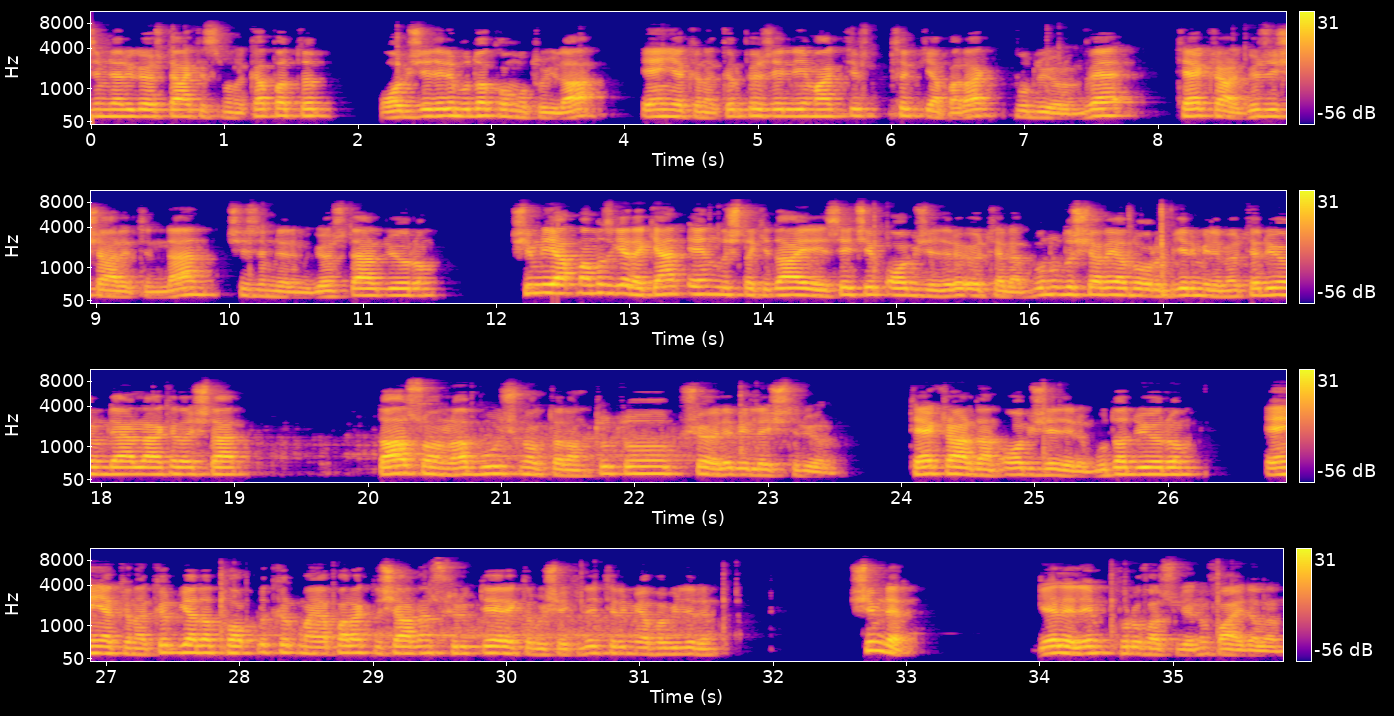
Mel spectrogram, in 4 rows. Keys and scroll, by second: 16.6 1, 16.8 Return.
